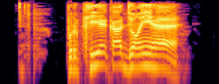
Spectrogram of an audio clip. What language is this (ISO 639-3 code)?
ssi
